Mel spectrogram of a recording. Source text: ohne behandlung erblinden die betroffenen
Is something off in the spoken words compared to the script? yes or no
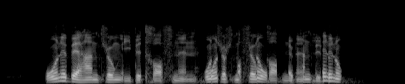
yes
